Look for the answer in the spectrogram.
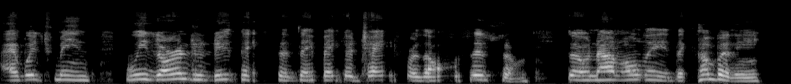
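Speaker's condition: ALS; estimated little over a year to live

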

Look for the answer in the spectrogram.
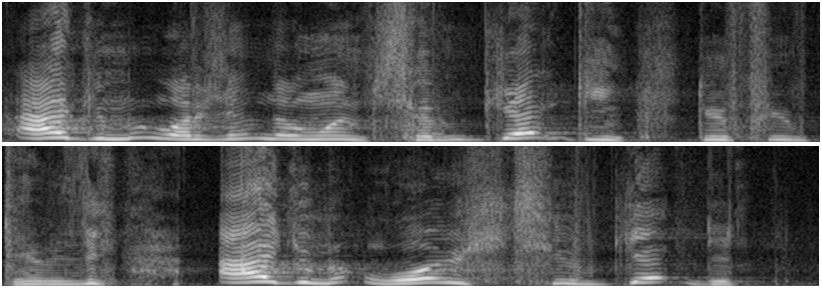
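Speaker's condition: Cerebral palsy

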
